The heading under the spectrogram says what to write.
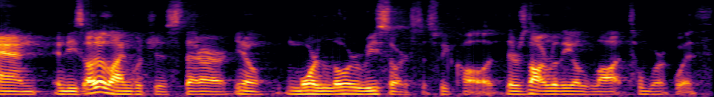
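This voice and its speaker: Fairly quick speech from a man with a fairly low pitch. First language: Indonesian. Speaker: startup co-founder. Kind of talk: podcast interview.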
